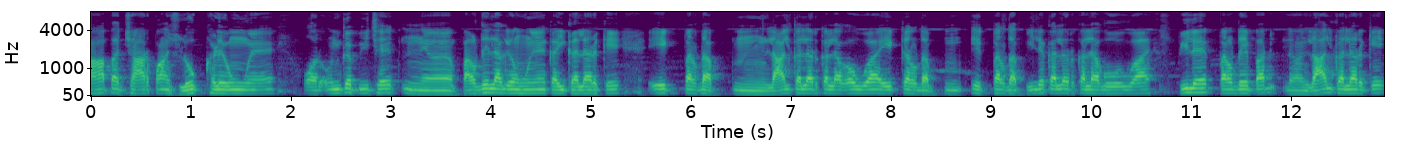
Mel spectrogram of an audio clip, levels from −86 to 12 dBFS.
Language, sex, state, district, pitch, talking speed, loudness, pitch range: Hindi, male, Uttar Pradesh, Ghazipur, 125 Hz, 210 wpm, -17 LUFS, 120-130 Hz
